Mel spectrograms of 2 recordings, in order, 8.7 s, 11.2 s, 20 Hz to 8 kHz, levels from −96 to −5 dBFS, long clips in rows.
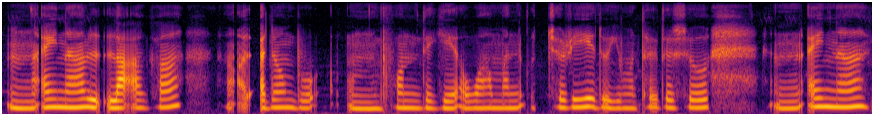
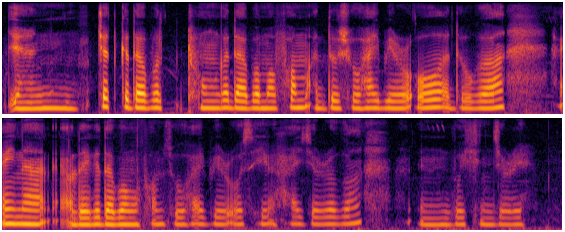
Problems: background sounds at intervals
